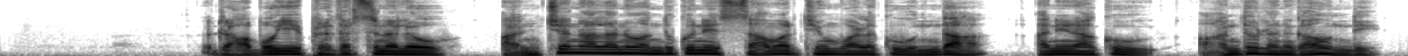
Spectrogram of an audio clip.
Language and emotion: Telugu, fearful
